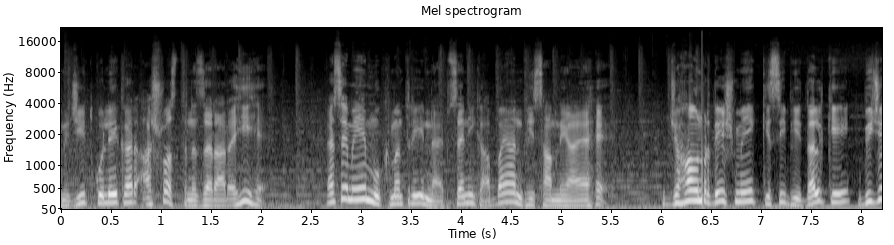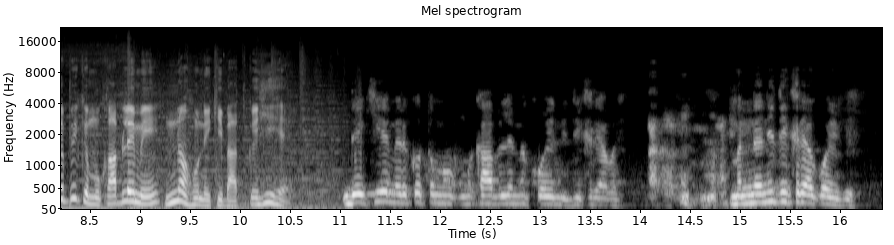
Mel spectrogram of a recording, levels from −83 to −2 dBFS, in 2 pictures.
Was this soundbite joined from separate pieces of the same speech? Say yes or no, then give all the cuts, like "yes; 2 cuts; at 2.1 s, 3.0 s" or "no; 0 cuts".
yes; 1 cut; at 6.4 s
